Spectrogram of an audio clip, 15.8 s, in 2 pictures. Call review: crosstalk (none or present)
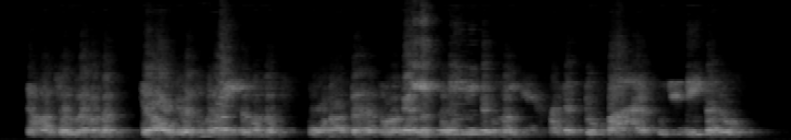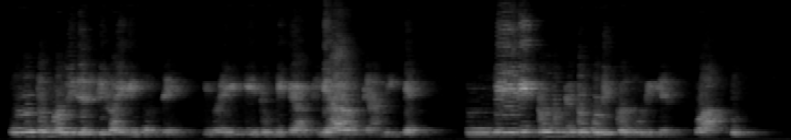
present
